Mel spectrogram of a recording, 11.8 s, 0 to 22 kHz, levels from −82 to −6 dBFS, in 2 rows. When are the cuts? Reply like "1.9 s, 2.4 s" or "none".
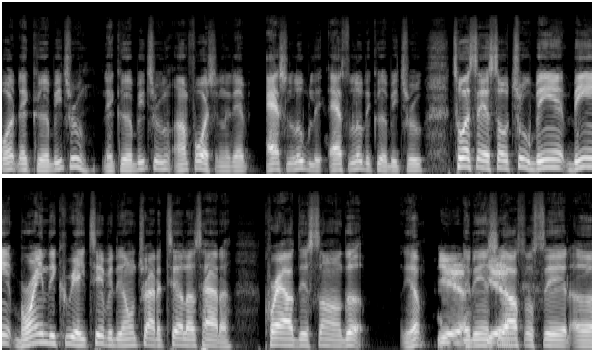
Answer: none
